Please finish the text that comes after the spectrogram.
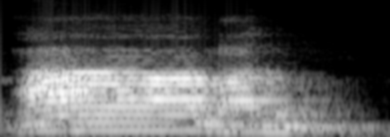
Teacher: Nah, karena susah untuk disebut, lisanul Arab itu susah disebut amanu, sehingga digantilah hamzah yang kedua yang sukun itu dengan panjang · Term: mad badal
